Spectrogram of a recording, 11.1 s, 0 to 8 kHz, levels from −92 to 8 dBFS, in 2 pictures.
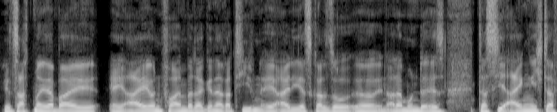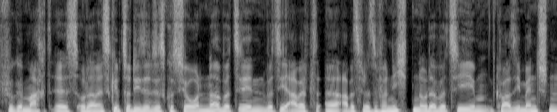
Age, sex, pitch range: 40-59, male, 125-140 Hz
